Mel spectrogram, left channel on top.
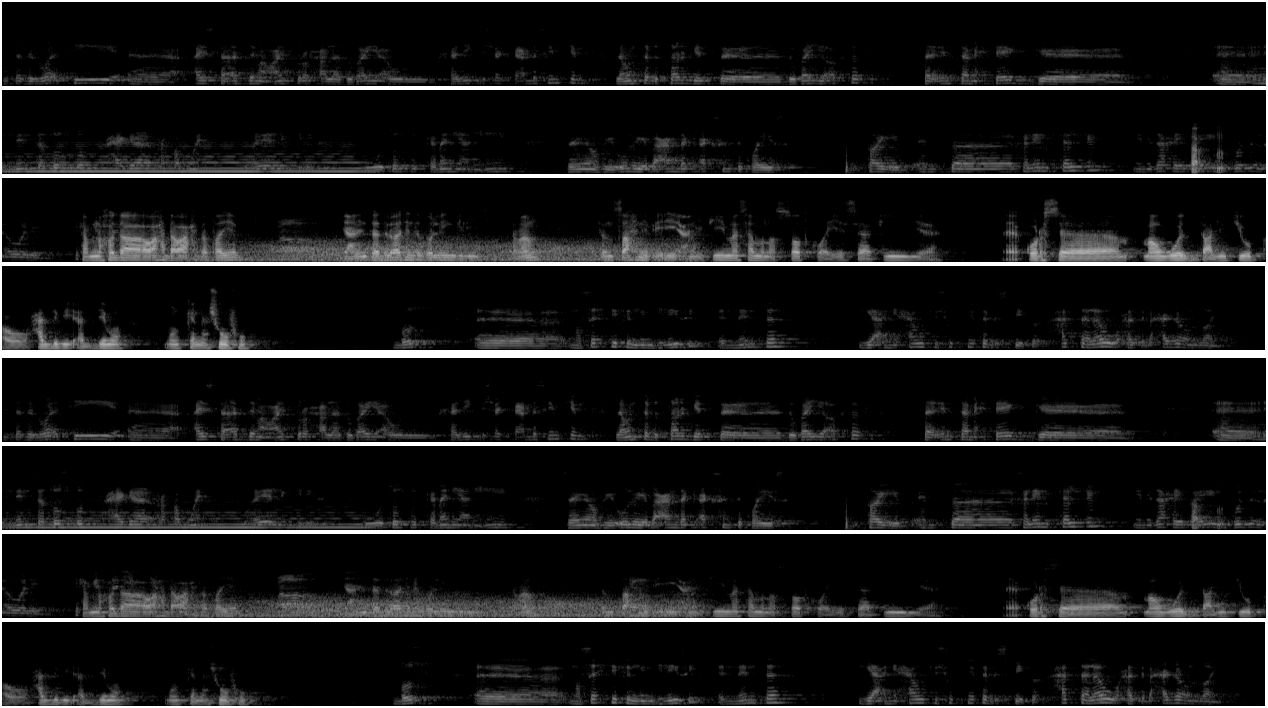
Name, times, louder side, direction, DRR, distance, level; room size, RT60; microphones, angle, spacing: voice 1, 0.0-8.7 9.2-11.3 11.6-16.0 16.2-20.5 21.3-23.7 23.9-27.0 28.0-28.9 31.5-31.8 41.8-45.7 46.5-50.1, right 1 dB, 20° right, 0.9 m, -48 dB
Bowed string instrument, 12.5-16.7, left 3 dB, 45° left, 0.8 m, -47 dB
voice 2, 26.1-27.7 28.7-30.1 30.4-30.7 31.3-34.6 35.3-39.1 39.6-40.4, left 8 dB, 75° left, 0.3 m, -31 dB
sound 1, 27.0-32.2, left 1 dB, 15° left, 0.8 m, -40 dB
14.5 x 5.1 x 7.9 m
head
